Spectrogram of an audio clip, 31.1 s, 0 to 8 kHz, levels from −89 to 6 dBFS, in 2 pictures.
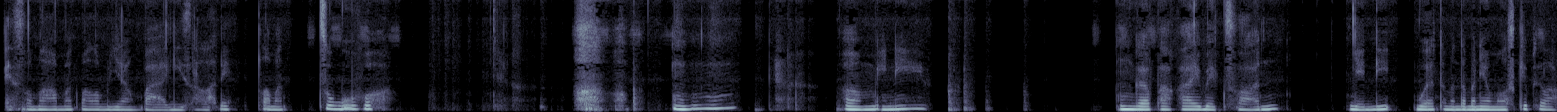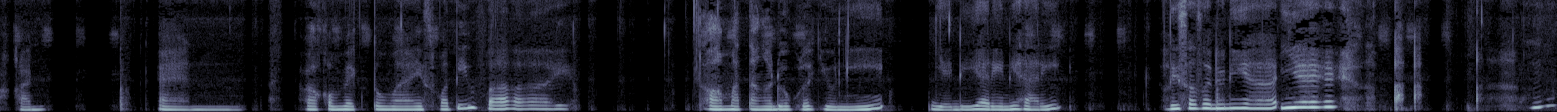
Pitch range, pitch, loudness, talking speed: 210-245 Hz, 220 Hz, -28 LUFS, 75 wpm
